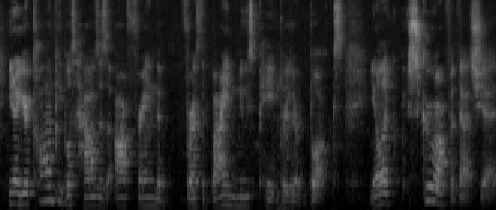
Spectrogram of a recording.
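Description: Light background noise and audible room echo around a man talking at a moderate pace. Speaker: vlogger. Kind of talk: casual vlog rant. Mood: annoyed, ranting. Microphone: webcam.

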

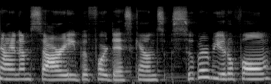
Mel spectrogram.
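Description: A woman with a high-pitched voice is heard over faint music in the background. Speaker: shopping vlogger. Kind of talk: casual shop-with-me commentary. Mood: enthusiastic, admiring. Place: shop. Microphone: phone near.

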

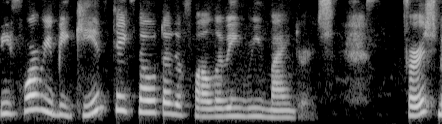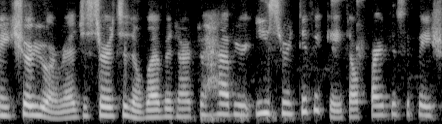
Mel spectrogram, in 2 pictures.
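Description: Fairly high, somewhat breathy voice from a woman with a Filipino accent, fairly quick in pace, with very wide pitch swings. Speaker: webinar host. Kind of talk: formal introduction.

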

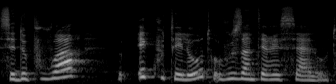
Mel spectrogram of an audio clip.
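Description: At a moderate pace, a woman talks in a high pitch. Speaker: relationship coach. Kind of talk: advice talk to camera. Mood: warm, encouraging. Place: home room.

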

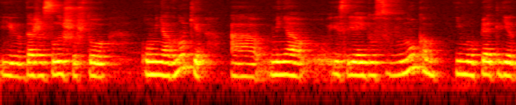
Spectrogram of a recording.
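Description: Audible room echo surrounds the voice. The speaker is a woman. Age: 50s. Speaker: customer giving a testimonial. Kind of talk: customer testimonial. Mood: calm, pleased. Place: office.

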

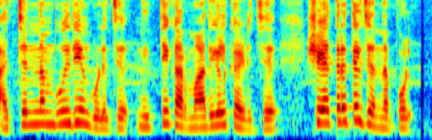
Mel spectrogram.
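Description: A woman speaks in a dark, mellow tone. Her intonation is lively. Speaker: storyteller. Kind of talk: reading aloud.

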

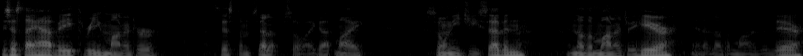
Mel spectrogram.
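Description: The delivery keeps a moderate pace. Its pitch moves in an ordinary way. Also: man. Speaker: streamer reviewing gear. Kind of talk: casual vlog chat. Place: home room. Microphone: studio mic.

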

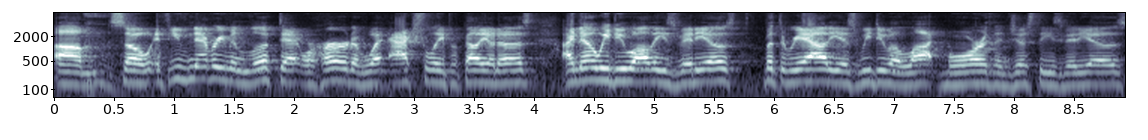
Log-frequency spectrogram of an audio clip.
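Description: A man with a plain, everyday voice talks at a fairly quick pace and a fairly high pitch, keeping his intonation fairly even. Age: 30s. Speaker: show co-host. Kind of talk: sales pitch; casual chat. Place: studio. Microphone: lapel.

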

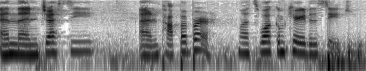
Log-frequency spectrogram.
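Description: A woman's voice over light background noise. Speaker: event host. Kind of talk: host announcements. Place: hall. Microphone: handheld.

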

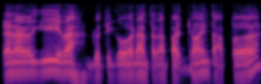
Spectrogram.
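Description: A man with a plain, everyday voice, fairly even intonation and a moderate pace, in a dry sound with no echo over a quiet background. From Malaysia. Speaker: coach and host. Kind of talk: online briefing presentation. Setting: video call. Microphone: headset.

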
